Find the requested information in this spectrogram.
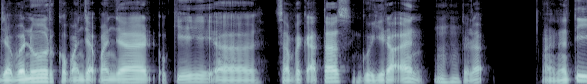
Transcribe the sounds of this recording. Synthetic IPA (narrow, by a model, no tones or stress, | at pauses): d͡ʒabənʊrkawpaɲd͡ʒaʔpaɲd͡ʒat̪̚o̰keəsampajkəat̪asɡəɦiɾa̰ʔant̪ula | ʔa̰nant̪i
